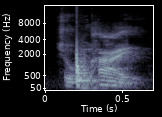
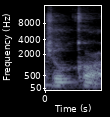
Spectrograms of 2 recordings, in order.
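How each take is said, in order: First: The name ends with a 'kai' sound. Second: The name ends with a 'ker' sound. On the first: The speaker calls it right. "the man name is Jokai" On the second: The speaker calls it wrong. "not Joker"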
